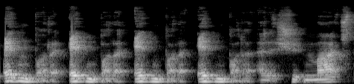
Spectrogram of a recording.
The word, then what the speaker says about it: Edinburgh: with that is to say edinburgh one two three four edinburgh edinburgh has got four syllables so if you hear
